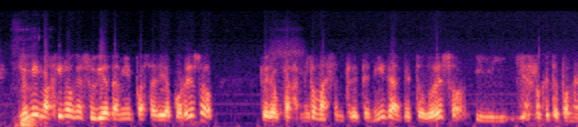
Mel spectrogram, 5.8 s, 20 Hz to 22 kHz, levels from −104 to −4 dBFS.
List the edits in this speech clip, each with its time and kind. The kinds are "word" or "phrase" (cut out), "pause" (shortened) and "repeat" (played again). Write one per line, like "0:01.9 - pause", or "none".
0:03.1 - phrase

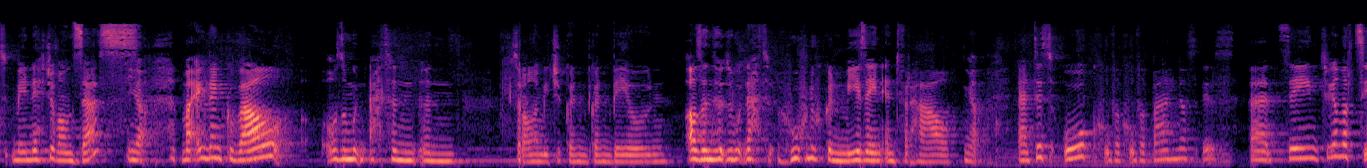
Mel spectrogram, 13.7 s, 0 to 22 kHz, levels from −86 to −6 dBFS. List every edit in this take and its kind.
0:05.2 - phrase
0:05.9 - repeat
0:11.2 - repeat

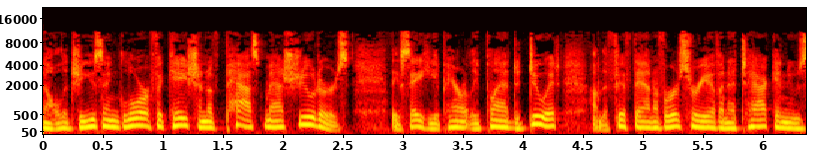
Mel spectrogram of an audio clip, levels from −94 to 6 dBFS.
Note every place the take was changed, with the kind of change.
none

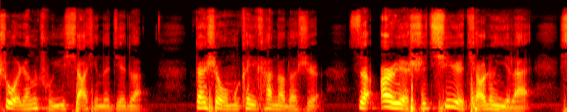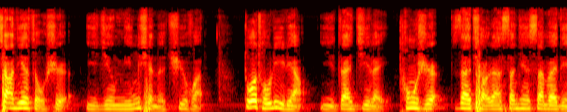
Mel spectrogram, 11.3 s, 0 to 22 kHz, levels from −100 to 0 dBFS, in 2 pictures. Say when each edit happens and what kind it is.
0:09.6 - pause

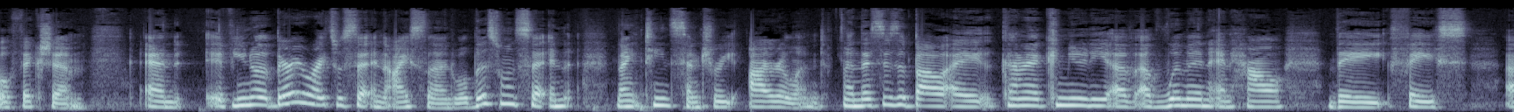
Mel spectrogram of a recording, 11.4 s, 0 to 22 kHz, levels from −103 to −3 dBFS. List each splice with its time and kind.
0:06.2 - pause

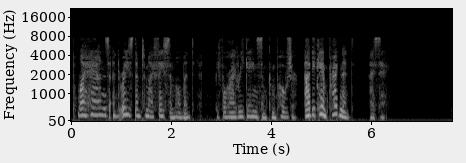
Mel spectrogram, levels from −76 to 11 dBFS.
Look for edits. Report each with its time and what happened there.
0:02.6 - pause
0:04.6 - pause
0:05.8 - pause

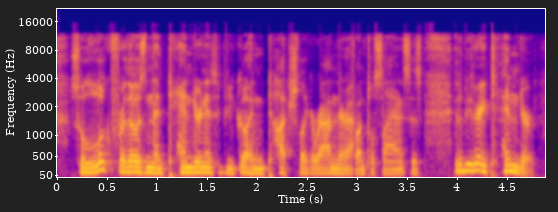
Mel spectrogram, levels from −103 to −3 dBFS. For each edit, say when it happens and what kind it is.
0:02.9 - phrase

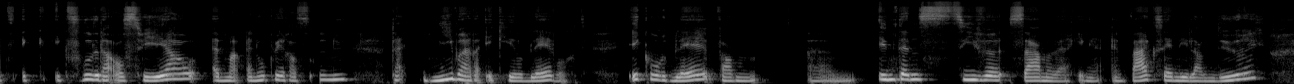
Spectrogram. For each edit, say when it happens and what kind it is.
0:03.2 - phrase
0:04.1 - word
0:05.5 - word
0:08.7 - pause

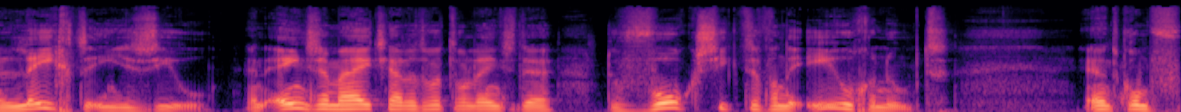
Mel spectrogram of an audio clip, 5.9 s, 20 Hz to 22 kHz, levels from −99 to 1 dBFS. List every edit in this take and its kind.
0:01.2 - pause

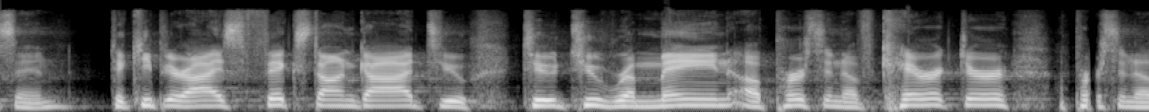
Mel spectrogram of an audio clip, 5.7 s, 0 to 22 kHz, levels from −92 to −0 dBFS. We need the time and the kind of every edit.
none

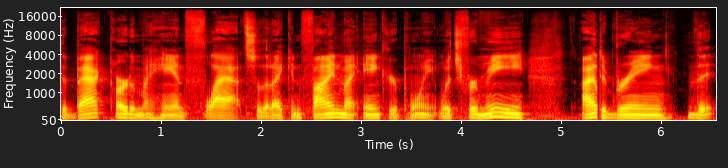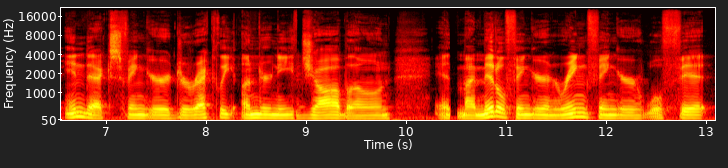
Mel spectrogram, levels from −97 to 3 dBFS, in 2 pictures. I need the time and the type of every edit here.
0:05.4 - word
0:06.2 - pause
0:08.9 - word
0:10.4 - word

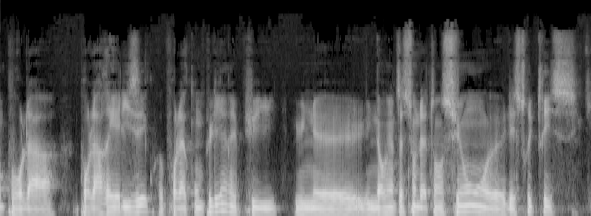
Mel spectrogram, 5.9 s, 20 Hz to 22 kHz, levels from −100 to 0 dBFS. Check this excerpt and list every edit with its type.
0:02.9 - pause

